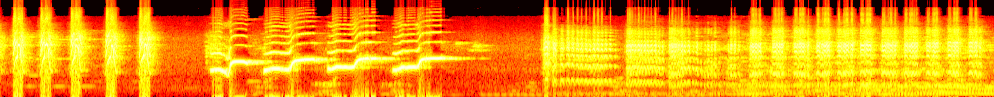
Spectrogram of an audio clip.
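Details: Masked laughingthrush song for training other birds: short loud notes, a series of rising slurred whistles, then a harsh rhythmic chattering run repeated several times a second.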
